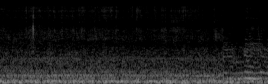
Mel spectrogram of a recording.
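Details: Low, continuous droning of native Korean honey bees at a hive where two queen cells, one holding an egg, were found during inspection before swarming; a faint steady whine rides over the hum.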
